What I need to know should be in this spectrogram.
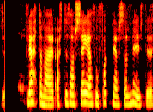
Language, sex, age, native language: Icelandic, female, 15, Icelandic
